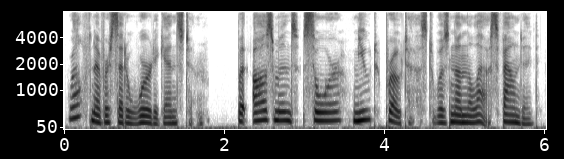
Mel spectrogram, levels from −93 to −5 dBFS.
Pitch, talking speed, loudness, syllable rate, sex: 190 Hz, 170 wpm, -17 LUFS, 4.2 syllables/s, female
